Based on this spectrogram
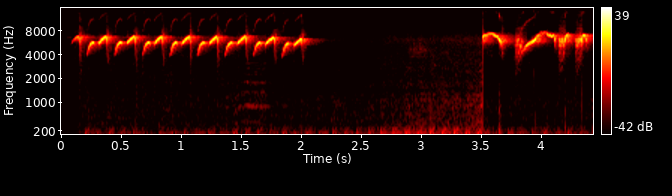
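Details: Sunbird lure recording for drawing in wild sunbirds of the wulung, kaca and jentit types: a fast run of high, thin, hooked chirps repeated about twice a second, then a pause with a low engine rumble and a sweeping twittering phrase.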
